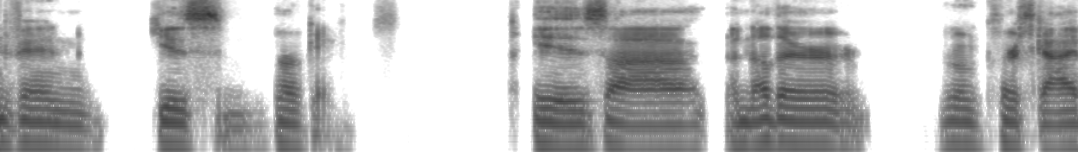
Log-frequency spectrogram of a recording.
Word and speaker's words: Van Gisbergen: Shane Van Ginsbergen, let me say it wrong, I'm sorry. Shane Van Gisbergen is another road course guy, but he's still getting used to his Xfinity.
